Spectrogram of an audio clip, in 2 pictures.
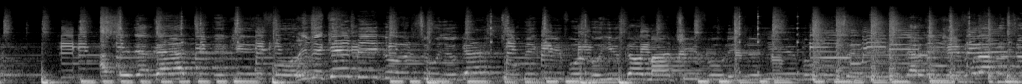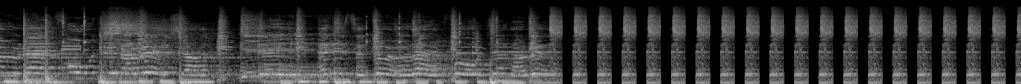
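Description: From 15.84 s to the end, a stutter with silent gaps: one 137 ms fragment repeats 18 times every 246 ms, each followed by 109 ms of digital silence, likely a stalled player retrying. Waveform and spectrogram show identical blocks split by flat, empty gaps.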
